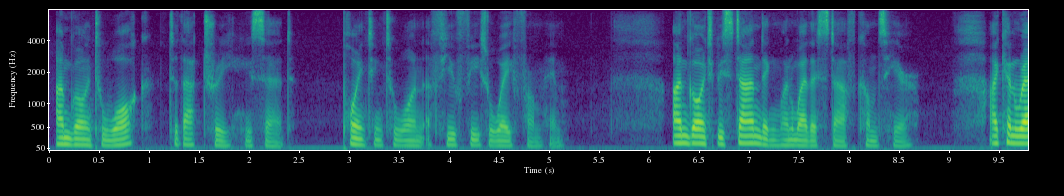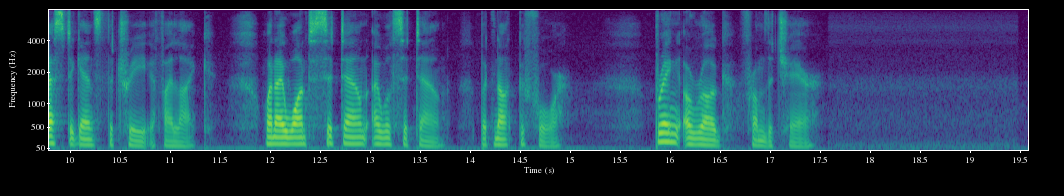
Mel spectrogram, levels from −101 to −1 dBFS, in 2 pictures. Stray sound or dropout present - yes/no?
no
